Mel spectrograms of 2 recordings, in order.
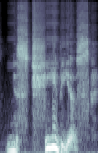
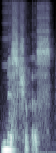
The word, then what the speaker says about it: mischievous: What you hear a lot with this word is mischievous. It's like there's an extra letter in there. So one syllable is mispronounced and we throw in an additional syllable. Now, mischievous, very simple, and this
